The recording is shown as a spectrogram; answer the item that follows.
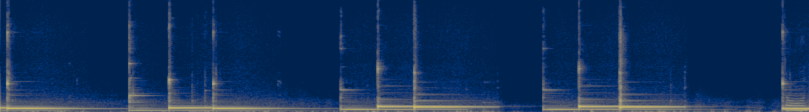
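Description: Instrumental music: a plucked or struck melodic instrument playing short phrases of three ringing notes, each note fading out, the phrase starting again about every two and a half seconds.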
